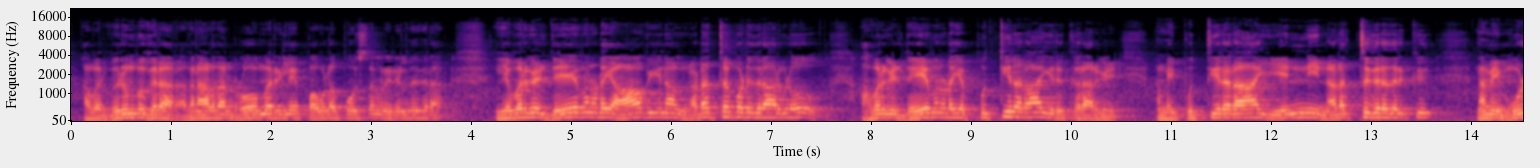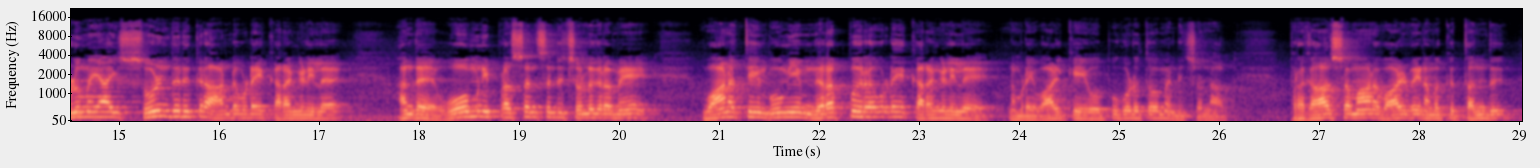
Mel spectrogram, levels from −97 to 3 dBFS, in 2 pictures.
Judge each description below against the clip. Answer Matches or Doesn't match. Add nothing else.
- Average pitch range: Matches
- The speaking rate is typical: Matches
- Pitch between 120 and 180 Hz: Matches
